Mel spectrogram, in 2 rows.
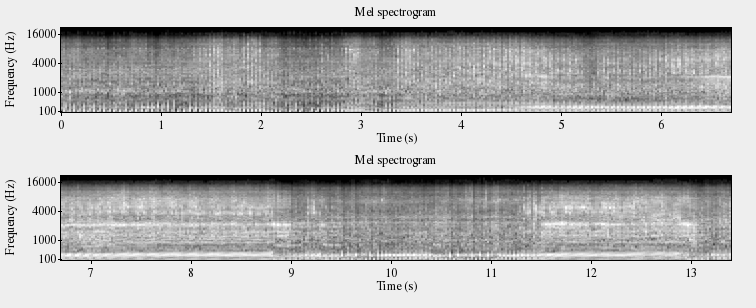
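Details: Trail Master MB200 mini bike, stage 3 223cc single, open exhaust, after metal bushings replaced the rubber engine-cradle bushings: revs and holds a steady busy drone under load, no chain slap or skip; before, the cradle twisted under power and skipped the chain. Normal.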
